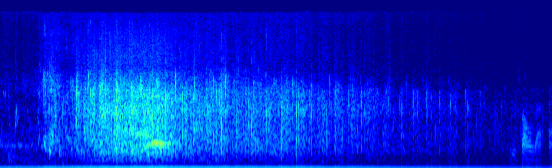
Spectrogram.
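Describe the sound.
A church audience breaks into loud, sustained applause after a baptism that swells within the first few seconds, then gradually thins and fades, with a voice starting to speak as the clapping dies away.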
